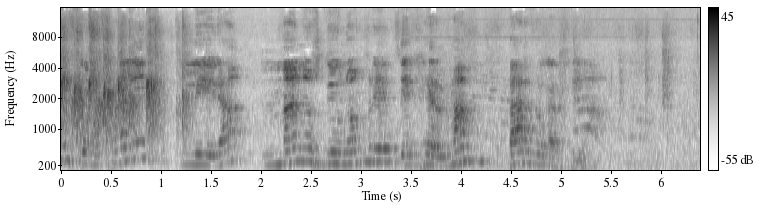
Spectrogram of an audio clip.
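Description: A young woman speaks into a microphone through a loudspeaker in an echoing room.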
